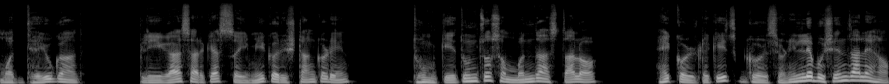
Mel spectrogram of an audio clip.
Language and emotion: Goan Konkani, sad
